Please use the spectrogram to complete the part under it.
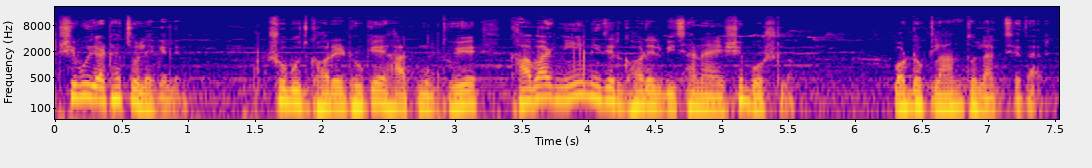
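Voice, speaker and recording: A man's voice: lowish voice, expressive, fairly quick, warm tone, soft background music. A man narrating a scripted horror story as its storyteller.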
